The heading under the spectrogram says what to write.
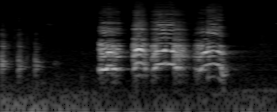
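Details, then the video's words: Rooster crowing in the morning in a countryside hometown: soft clucks first, then a loud, hoarse crow in several drawn-out segments over about a second and a half, fading into low background rumble. "Tiếng Gà Gáy Buổi Sáng Ở Vùng Quê | The sound of chicken crowing in the morning in my hometown"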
